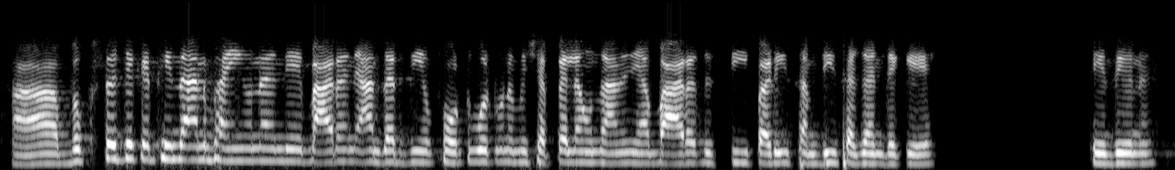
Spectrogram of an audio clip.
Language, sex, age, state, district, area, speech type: Sindhi, female, 45-60, Madhya Pradesh, Katni, rural, conversation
